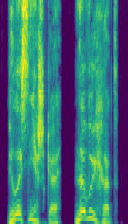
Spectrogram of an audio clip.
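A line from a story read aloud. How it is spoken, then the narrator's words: Barking shout. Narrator (Russian): рявкнул Морт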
